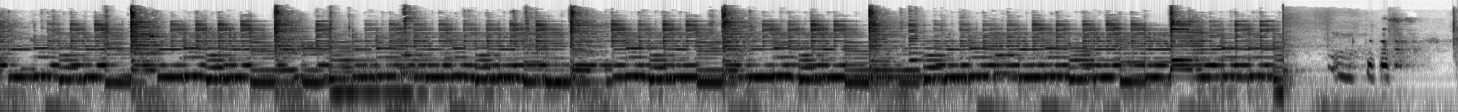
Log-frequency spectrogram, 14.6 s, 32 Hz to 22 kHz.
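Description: Acoustic guitar played fingerstyle: a plucked melody over a repeating bass line, which stops about 13 seconds in. A few faint, short sounds follow near the end.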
